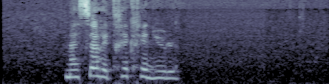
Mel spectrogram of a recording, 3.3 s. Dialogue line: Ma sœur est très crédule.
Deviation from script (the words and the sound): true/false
false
